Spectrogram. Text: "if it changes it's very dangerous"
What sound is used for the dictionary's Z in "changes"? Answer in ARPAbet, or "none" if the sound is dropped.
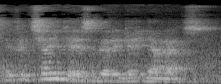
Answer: none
